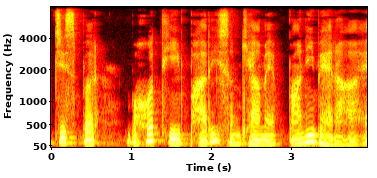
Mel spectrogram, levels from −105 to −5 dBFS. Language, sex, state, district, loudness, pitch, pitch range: Hindi, male, Uttar Pradesh, Etah, -18 LUFS, 95 Hz, 90-115 Hz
